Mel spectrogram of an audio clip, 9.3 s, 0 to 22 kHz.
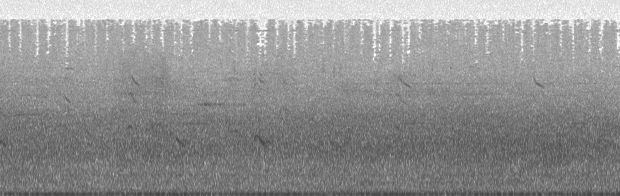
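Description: Steady low rumble of a Class 70 diesel locomotive approaching slowly with a train of tank wagons, with small birds chirping faintly now and then.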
